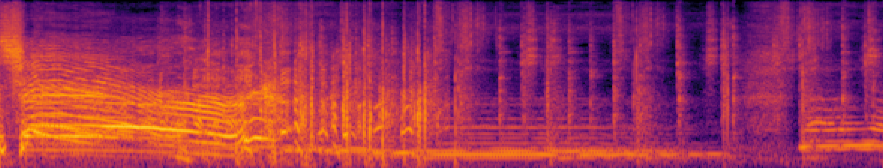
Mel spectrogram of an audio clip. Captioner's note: applause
